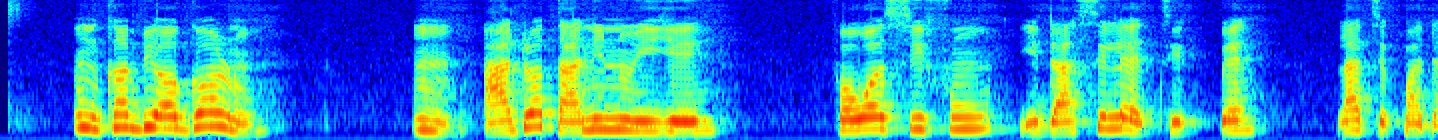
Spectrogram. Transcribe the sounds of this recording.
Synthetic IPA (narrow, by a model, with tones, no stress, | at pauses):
n̩ː˦˨kã˧bi˦ɔ˧ɡɔ˦ɾ̃ũ˨ | a˨˦dɔ˦ta˨˦nĩ˦nũ˦i˧je˧ | fɔ˧wɔ˦si˦fũ˦i˦˨da˨si˦lɛ˦˨ti˧˦k͡pɛ˦ | la˦ti˧k͡pa˧da˨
